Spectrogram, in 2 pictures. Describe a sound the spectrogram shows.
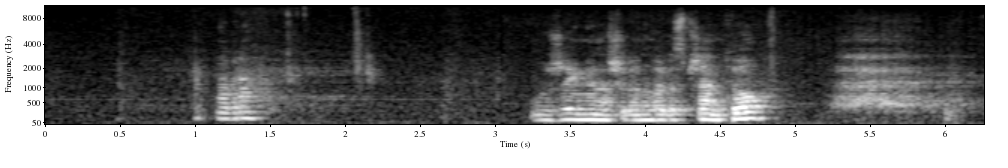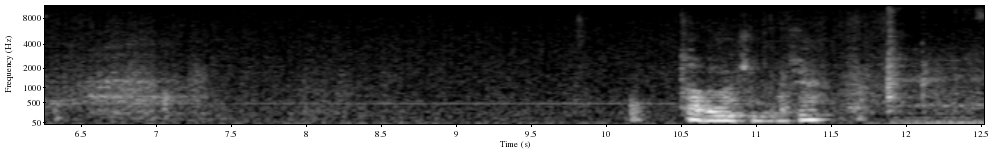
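A young man speaks calmly close by, in short bursts.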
